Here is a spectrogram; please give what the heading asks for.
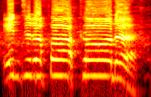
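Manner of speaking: high, loud, slowed excited call; excited commentary. Real, not acted. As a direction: keep the goal buzz going. Describing goal, still excited.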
